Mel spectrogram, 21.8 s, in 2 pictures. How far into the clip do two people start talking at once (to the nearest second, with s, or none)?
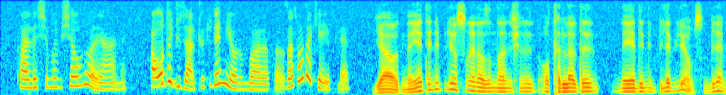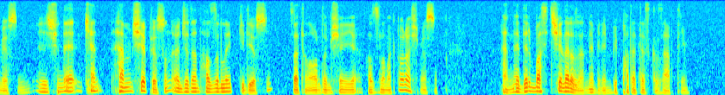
none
